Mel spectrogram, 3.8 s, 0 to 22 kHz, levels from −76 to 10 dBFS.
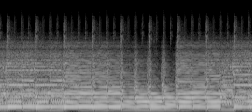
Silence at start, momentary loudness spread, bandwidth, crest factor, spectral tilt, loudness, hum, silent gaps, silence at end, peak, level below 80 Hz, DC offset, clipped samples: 0 s; 2 LU; 12 kHz; 10 dB; -6.5 dB/octave; -16 LUFS; none; none; 0 s; -4 dBFS; -36 dBFS; under 0.1%; under 0.1%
